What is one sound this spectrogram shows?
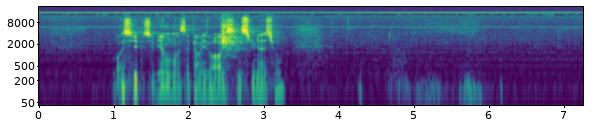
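A man speaks through a microphone over loudspeakers in a large hall.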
